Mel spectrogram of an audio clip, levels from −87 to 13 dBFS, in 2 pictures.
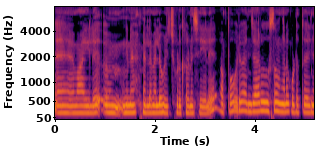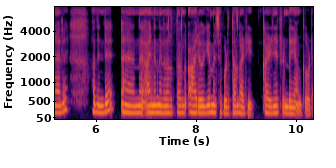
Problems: none marked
